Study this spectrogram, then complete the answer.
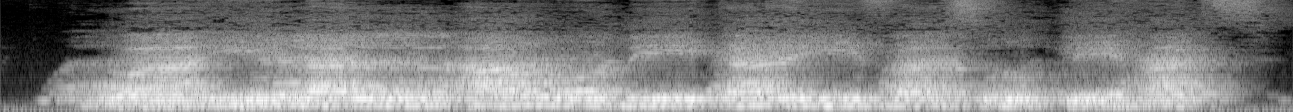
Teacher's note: Ada Wa ila dan al ardi. Wa ila panjang dibuang matnya menjadi wa ilal. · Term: takhallus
